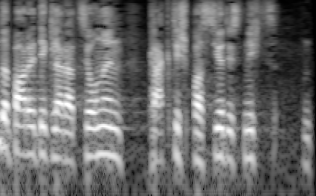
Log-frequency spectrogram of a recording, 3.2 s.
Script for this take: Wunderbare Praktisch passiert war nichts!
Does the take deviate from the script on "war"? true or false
true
